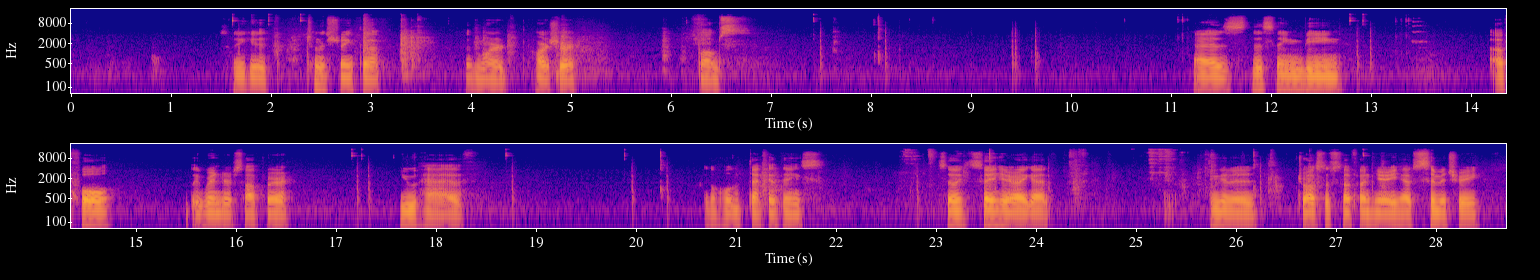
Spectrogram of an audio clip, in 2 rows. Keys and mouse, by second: 1.6-7.4 drag, 8.1-11.4 middle drag, 12.8-14.9 drag, 17.2-20.6 drag, 20.6-22.1 middle drag, 23.5-25.3 middle drag, 26.1-27.3 middle drag, 27.3-28.7 drag.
